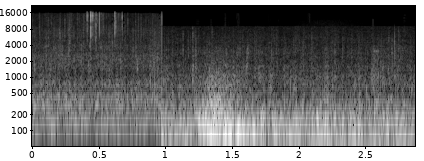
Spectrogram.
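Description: A gas burner flame roars softly.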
